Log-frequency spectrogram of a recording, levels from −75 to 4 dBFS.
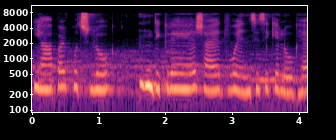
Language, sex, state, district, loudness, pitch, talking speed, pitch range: Hindi, female, Tripura, Unakoti, -16 LUFS, 250 Hz, 190 wpm, 235-265 Hz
